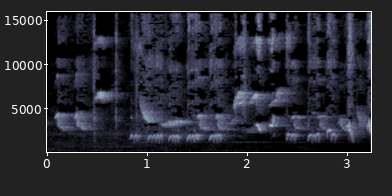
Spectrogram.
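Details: Ashy drongo of the white-eyed form delivering a busy stream of mimicry that includes flycatcher phrases: quick slurred whistles jumping up and down in pitch, closely packed and chattering throughout.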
